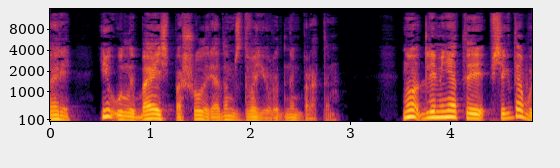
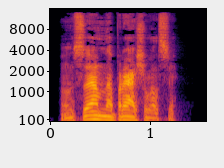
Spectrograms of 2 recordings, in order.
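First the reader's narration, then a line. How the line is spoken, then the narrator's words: Grumble. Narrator (Russian): проворчал Дадли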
